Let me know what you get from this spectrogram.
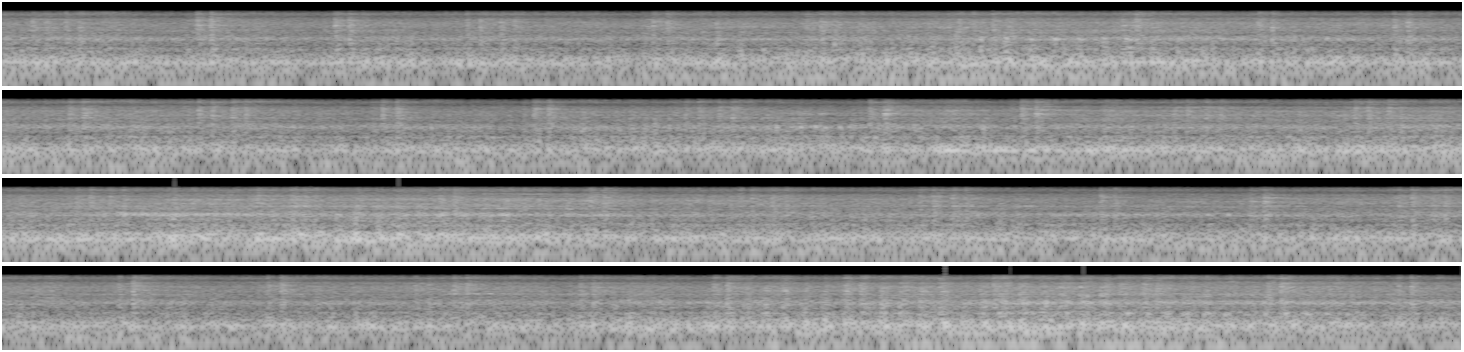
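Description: Freight train cars, flatcars carrying intermodal trailers, rolling past at speed: a steady rumble of steel wheels on rail with light, repeated clicking.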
